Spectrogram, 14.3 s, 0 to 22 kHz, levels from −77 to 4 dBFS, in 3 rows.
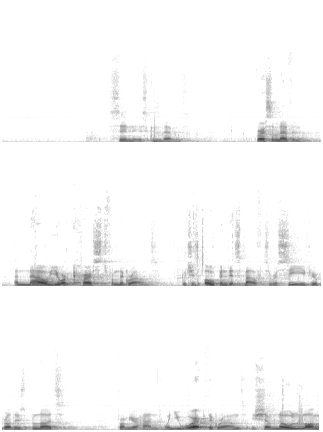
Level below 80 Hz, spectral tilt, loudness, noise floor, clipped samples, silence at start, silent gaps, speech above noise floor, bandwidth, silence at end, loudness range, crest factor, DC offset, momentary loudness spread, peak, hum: -56 dBFS; -7.5 dB/octave; -25 LUFS; -63 dBFS; under 0.1%; 1.75 s; none; 38 dB; 12 kHz; 0 s; 6 LU; 24 dB; under 0.1%; 18 LU; -4 dBFS; none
